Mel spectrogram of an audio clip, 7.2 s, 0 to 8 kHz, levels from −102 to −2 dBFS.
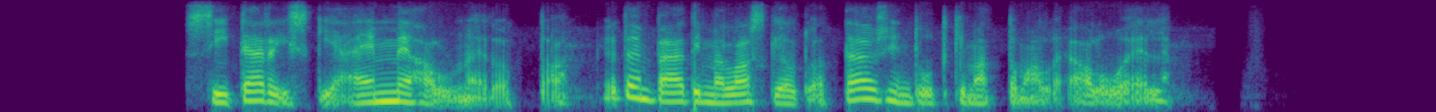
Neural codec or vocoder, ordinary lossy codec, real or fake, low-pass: none; Opus, 16 kbps; real; 7.2 kHz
